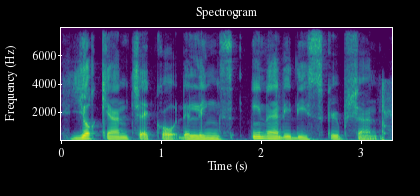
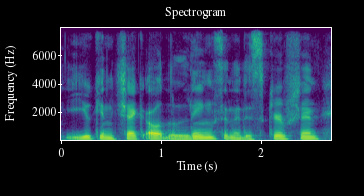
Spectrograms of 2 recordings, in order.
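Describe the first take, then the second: First: Put-on light Jamaican accent. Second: Said in the usual way. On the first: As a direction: say it with a Jamaican lilt. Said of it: "in my Jamaican accent".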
